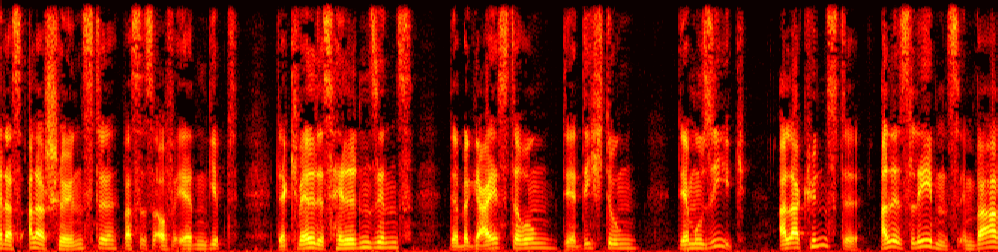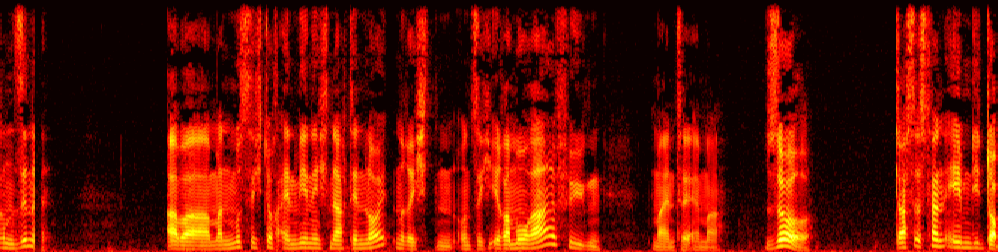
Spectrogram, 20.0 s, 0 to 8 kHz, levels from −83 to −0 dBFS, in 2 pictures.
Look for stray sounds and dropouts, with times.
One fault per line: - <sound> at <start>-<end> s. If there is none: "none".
- dropout at 10.3-10.4 s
